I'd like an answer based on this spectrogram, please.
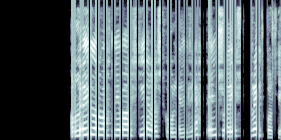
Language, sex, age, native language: Icelandic, male, 11, Icelandic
